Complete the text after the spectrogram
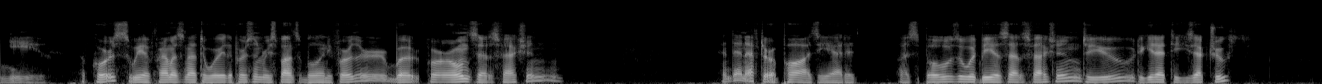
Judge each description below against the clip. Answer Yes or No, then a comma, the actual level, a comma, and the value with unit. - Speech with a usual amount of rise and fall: No, narrow, 2.0 semitones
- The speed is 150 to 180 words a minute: No, average, 190 wpm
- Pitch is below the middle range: Yes, low, 105 Hz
